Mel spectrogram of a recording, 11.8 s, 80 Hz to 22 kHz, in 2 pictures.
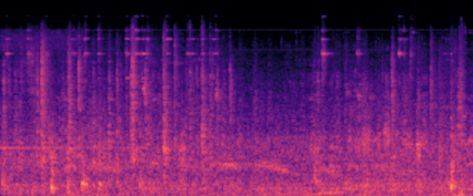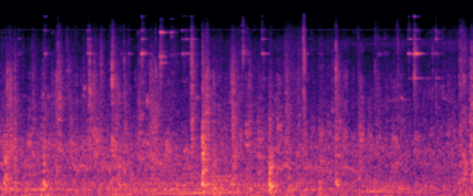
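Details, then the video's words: Two dogs at play: Rolex, a 1-year-old female Shar Pei, and Ellie, an 8-month-old Kelpie x Border Collie, trying to grab each other's cheeks. Rapid scuffling clicks and thumps, panting, and soft low growling rumbles run throughout. "Rolex (Shar Pei) and Ellie (Kelpie x) ... playing round 1"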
